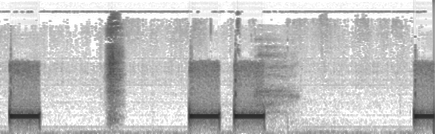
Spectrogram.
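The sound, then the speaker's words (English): An English-style phone ringback tone on an international call: steady, buzzy bursts in a short double pattern separated by long pauses, fairly loud and clear, with a brief soft rustle between rings. “That's an English ringtone.”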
